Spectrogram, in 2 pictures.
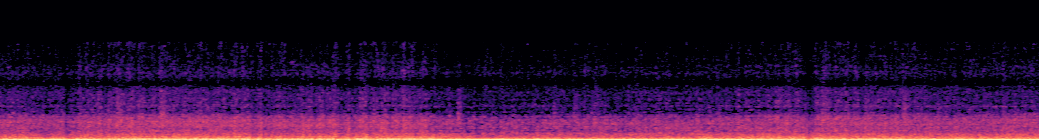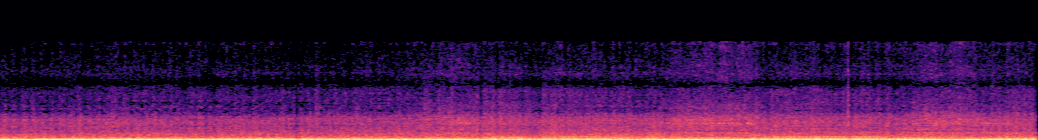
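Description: Tyres hum on the road.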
